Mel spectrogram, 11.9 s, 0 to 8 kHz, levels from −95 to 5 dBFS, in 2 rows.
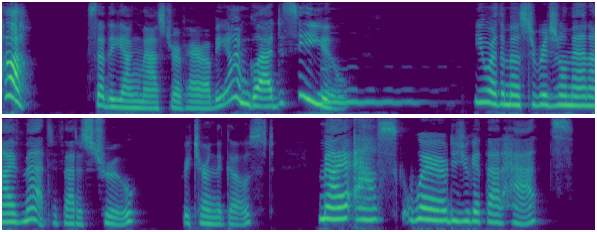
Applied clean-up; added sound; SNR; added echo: classical method log-MMSE.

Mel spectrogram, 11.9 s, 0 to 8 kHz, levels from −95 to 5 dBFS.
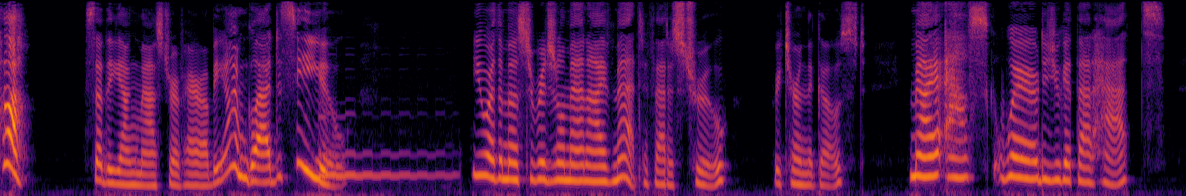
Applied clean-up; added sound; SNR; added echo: none; Guitar; 12 dB; none.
